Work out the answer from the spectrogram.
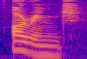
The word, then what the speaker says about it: orange: Entonces la primera palabra que tenemos en pantalla es orange. Orange. Cuidado con la A, es una E.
